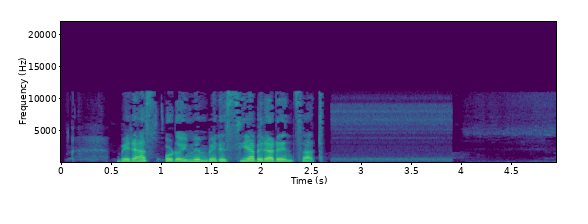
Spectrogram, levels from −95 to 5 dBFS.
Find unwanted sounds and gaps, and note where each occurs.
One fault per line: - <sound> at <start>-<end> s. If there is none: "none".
none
